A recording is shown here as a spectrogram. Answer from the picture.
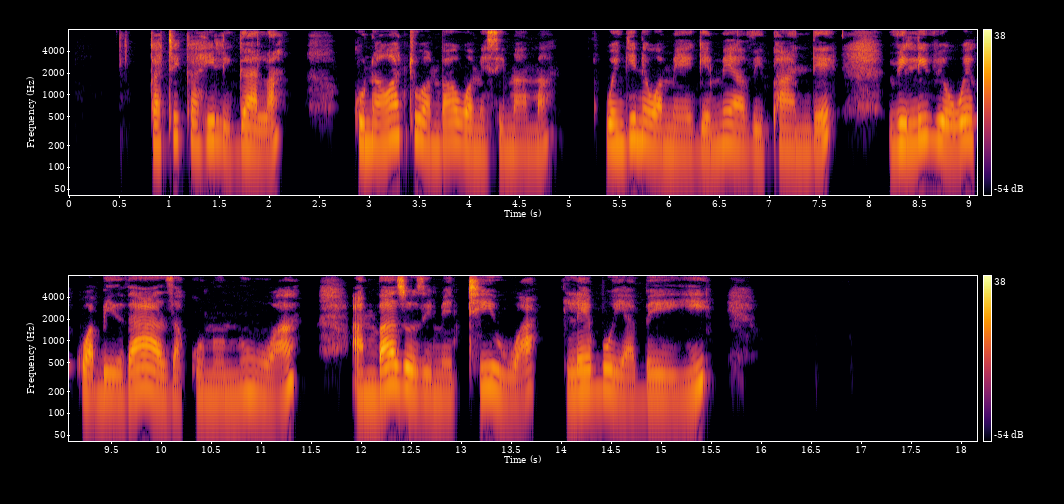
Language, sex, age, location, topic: Swahili, male, 50+, Nairobi, finance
